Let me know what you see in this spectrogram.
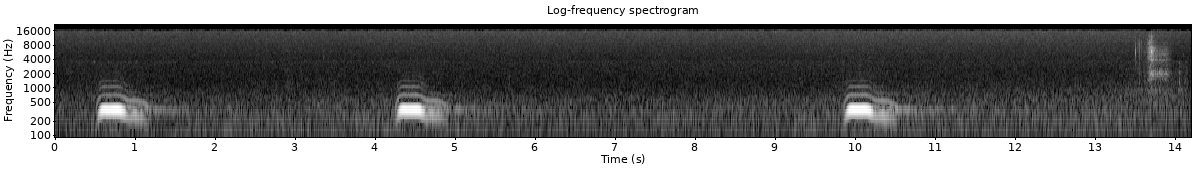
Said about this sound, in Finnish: huuhkajan puhallus. Ja sä pääsit kuulemaan sen ihan vierestä. Mä voin vaan kuvitella sitä hetkeä, että kuinka hienolta se voi kuulostaa.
